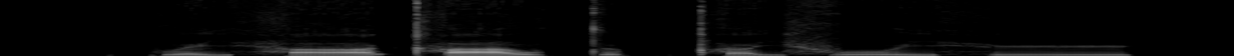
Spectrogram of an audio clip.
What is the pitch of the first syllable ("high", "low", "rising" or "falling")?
low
